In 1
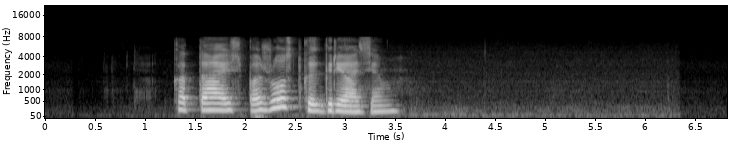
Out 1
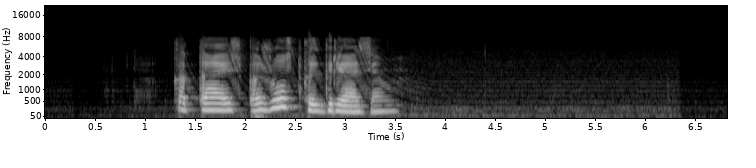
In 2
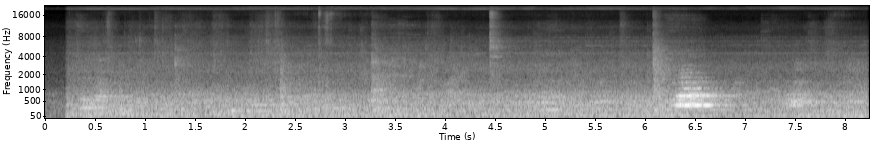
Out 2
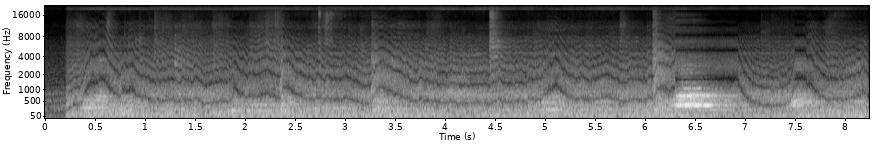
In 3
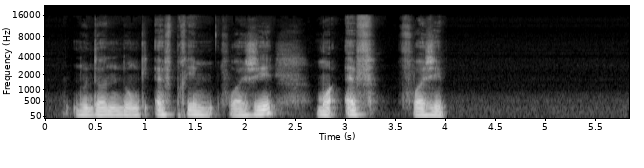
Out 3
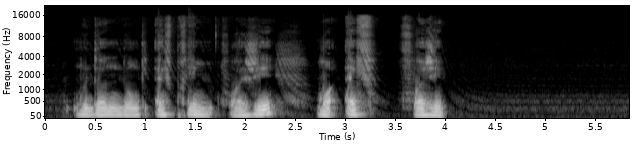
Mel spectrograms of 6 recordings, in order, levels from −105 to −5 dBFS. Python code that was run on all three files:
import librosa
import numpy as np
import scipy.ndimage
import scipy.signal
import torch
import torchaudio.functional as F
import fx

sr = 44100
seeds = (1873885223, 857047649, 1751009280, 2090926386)

y = fx.env_flanger(x, sr, rest_ms=4.2, full_db=-22.0)
y = y * librosa.db_to_amplitude(-4.0)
